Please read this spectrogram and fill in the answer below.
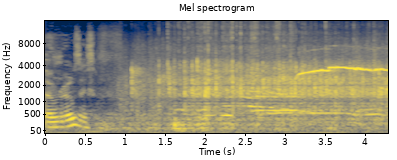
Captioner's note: applause and whistling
